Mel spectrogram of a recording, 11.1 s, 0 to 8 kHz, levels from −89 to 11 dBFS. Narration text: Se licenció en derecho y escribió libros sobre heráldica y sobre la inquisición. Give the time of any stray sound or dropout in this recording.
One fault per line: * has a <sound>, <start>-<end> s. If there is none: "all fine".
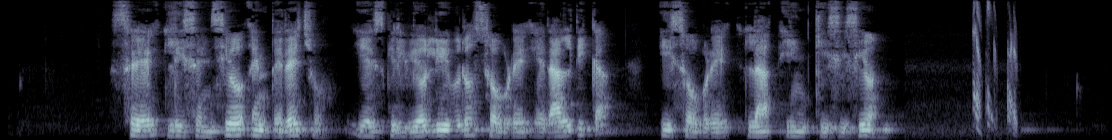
* has a chirp, 9.7-10.2 s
